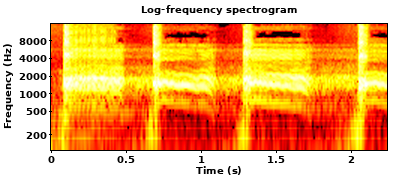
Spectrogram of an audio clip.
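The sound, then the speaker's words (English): Four loud, harsh caws are blown on a hunting tube crow call, spaced fairly evenly. Each is a raspy, nasal note with a sharp onset and sounds alone, with no talk. “I like to blow a crow call”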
